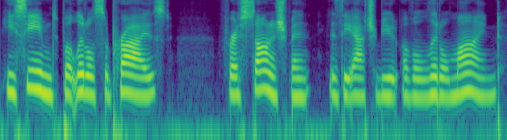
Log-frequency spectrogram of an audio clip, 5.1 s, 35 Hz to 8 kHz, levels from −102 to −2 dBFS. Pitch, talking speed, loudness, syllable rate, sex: 210 Hz, 165 wpm, -19 LUFS, 5.8 syllables/s, female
